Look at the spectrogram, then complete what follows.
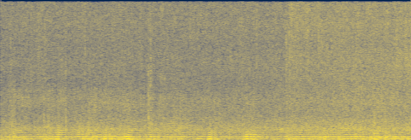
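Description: Many honeybees buzzing around an opened hive during an inspection: a loud, steady, even hum of wingbeats close to the microphone.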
